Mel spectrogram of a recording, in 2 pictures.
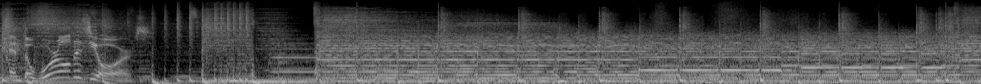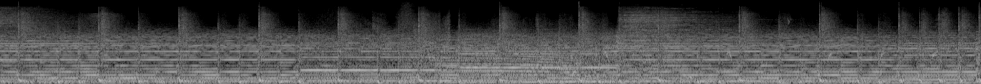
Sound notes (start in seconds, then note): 4.1 upbeat rock music; 15.1 engine whirring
